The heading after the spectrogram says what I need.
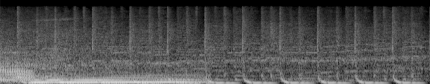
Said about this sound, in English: This is a 1991 Mitsubishi Galant VR-4.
